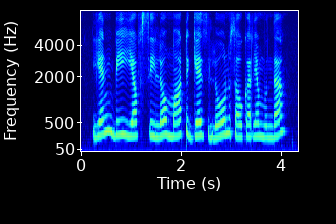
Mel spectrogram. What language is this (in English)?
Telugu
